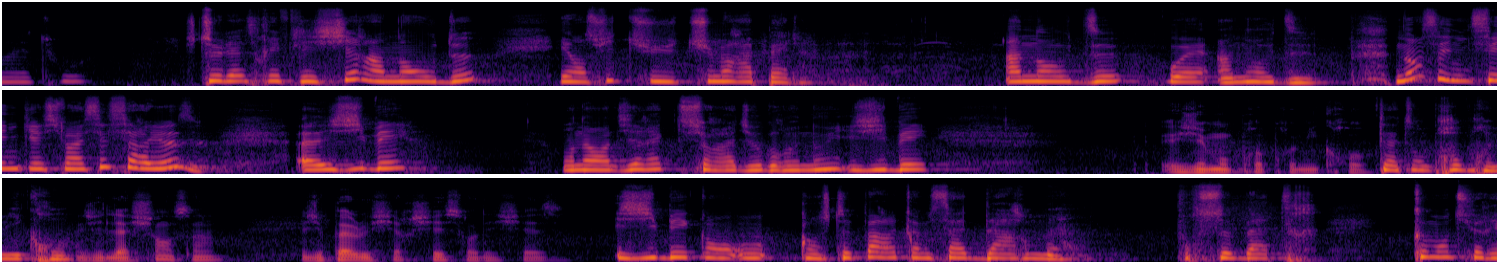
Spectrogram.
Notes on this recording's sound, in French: Performance enregistrée le vendredi 1er juillet 2022 à la Cité des Arts de la rue dans le cadre d'Un été aux Aygalades et diffusée en direct sur Radio Grenouille.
